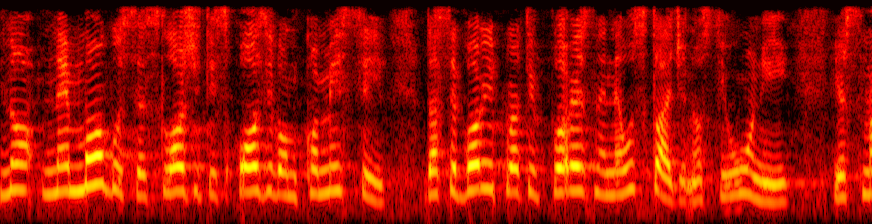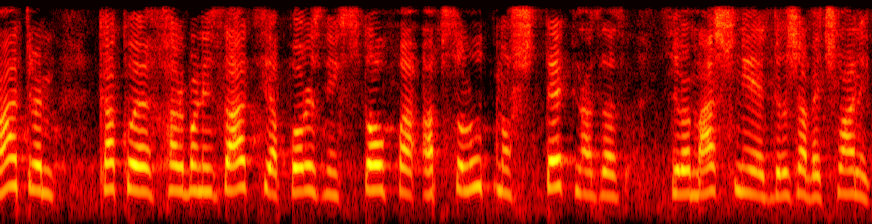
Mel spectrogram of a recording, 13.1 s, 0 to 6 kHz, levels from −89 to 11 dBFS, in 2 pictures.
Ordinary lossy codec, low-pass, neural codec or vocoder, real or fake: none; 5.4 kHz; codec, 16 kHz, 4 kbps, FunCodec, trained on Chinese and English, 50 frames a second; fake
